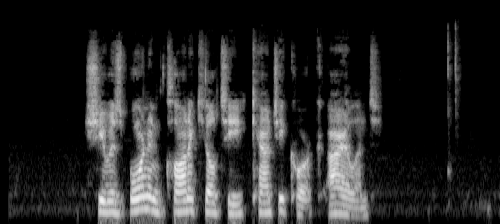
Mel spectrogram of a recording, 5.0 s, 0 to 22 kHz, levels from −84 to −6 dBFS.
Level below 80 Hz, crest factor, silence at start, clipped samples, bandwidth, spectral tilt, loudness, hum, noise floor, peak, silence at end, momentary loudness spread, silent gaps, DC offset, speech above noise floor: -58 dBFS; 20 dB; 0.85 s; under 0.1%; 15 kHz; -4 dB/octave; -18 LUFS; none; -68 dBFS; -2 dBFS; 1.2 s; 12 LU; none; under 0.1%; 50 dB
